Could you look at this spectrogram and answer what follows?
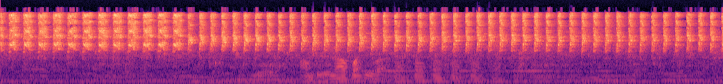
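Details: A lovebird keeps up a ngekek konslet trill, quick shrill buzzy pulses running without break while a human voice speaks briefly in the middle.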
